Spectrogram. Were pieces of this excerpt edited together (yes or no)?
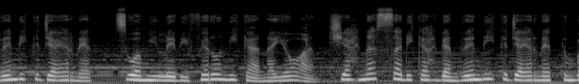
no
